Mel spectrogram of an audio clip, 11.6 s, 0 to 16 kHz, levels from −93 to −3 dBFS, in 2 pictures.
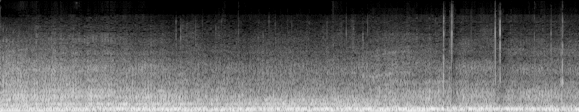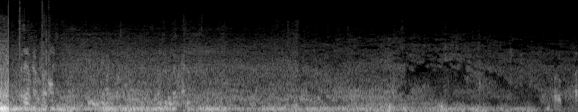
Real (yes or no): yes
